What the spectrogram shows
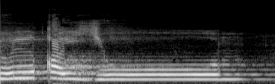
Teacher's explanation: یا کے اوپر تشدید ہے، قاف کو یا کے ساتھ جوڑیں گے۔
